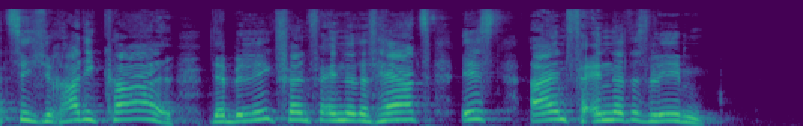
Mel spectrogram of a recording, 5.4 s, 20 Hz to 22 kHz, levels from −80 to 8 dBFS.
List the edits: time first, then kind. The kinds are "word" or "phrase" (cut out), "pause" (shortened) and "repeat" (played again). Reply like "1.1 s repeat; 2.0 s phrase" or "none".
none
